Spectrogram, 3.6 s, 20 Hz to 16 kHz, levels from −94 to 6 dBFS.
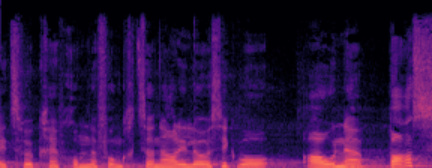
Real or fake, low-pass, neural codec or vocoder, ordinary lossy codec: real; 14.4 kHz; none; AAC, 96 kbps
